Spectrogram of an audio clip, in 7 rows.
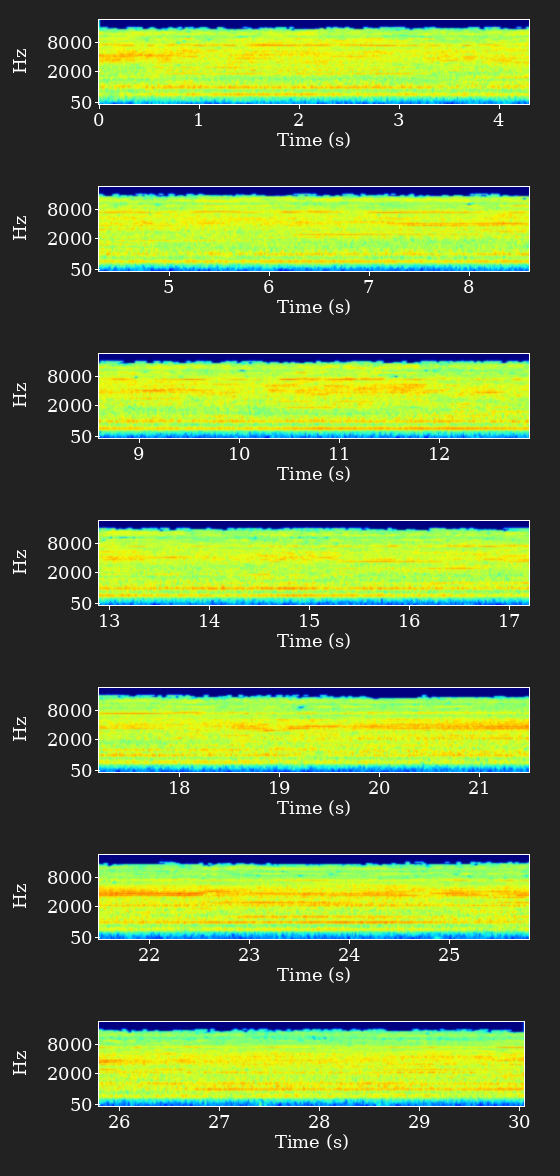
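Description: Dirt Devil 4-amp hand vacuum running steadily, a motor whine over rushing air, as its narrow crevice nozzle sucks dust from under the keys of an organ manual.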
